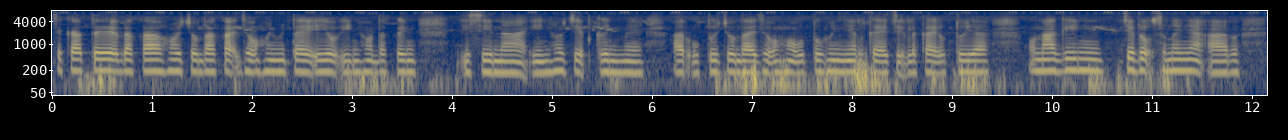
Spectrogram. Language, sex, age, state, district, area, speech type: Santali, female, 30-45, Jharkhand, Seraikela Kharsawan, rural, spontaneous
